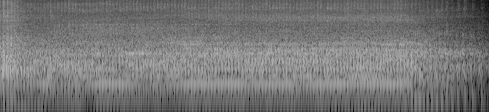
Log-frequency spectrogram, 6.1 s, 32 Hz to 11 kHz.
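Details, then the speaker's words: Honda GCV190 lawnmower engine after service with oil change, spark plug and air filter replacement: steady, even chug at constant speed with no misses or knocks, then winds down smoothly; engine healthy. "The Honda GCV 190, simple service, oil change, plug change, filter change. We've got a working Honda engine, haven't we?"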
